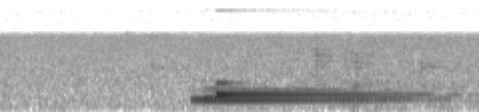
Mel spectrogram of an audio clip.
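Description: A computer alert chime sounds about a second in, two quick notes that ring on and fade. It signals Revit's warning that a line is slightly off axis and may cause inaccuracies.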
